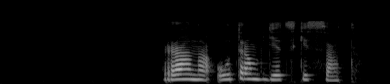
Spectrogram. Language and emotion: Russian, neutral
